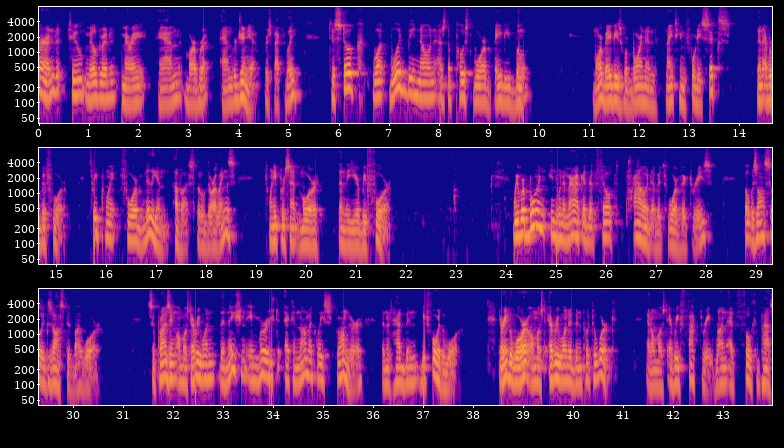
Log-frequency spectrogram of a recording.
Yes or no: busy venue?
no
